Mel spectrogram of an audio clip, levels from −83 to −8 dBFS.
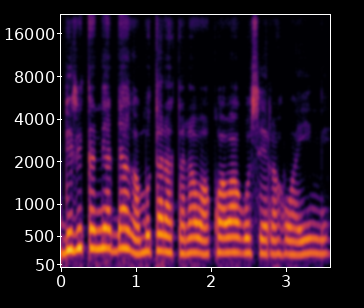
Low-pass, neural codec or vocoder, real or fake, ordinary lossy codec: none; codec, 44.1 kHz, 7.8 kbps, DAC; fake; none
